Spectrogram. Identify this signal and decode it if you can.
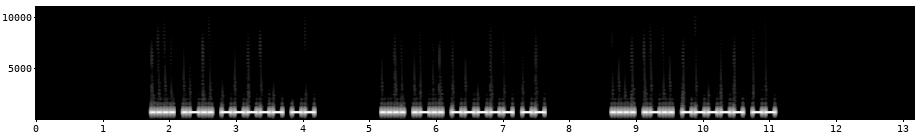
Morse code, heard as a keyed tone, about 25 wpm, 700 Hz. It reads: HL0M HL0M HL0M
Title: DXCC-100 Call Signs - 4 Characters - Repeated 3x - 25wpm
